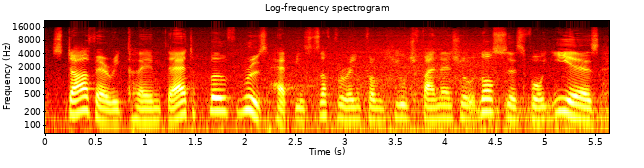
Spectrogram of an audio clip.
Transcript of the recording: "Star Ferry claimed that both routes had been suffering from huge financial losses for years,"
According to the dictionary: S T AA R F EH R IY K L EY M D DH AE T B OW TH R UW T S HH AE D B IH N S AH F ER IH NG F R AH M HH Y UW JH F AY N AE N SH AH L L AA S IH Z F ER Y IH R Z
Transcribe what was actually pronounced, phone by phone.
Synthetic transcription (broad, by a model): S T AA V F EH R IY K L EY M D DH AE T B OW TH R UW T S HH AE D B IH N S AH F ER IH NG F R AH M HH Y UW JH F AY N AE N SH AH L L AA S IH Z F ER Y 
